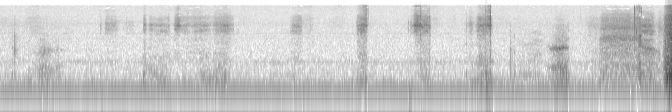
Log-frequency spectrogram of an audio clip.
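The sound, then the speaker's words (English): Soft scratching on a foot, irregular brief rasping strokes over a steady low hum, with the last strokes a little louder. “Now listen to me scratching my foot.”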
